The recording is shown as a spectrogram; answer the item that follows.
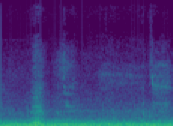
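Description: Car engine idling with a steady low drone.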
